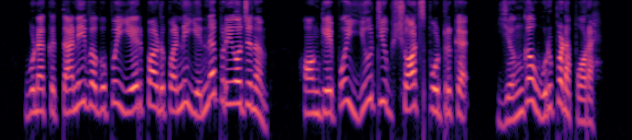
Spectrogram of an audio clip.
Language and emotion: Tamil, angry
